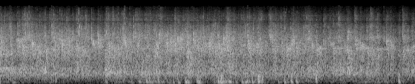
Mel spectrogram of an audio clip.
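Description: A crowd at Port City Music Hall applauds a guest steadily for several seconds, a dense, loud wash of many hands clapping with no voices standing out.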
